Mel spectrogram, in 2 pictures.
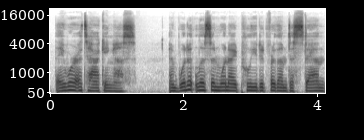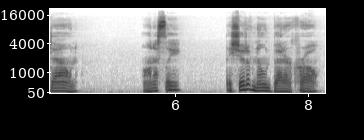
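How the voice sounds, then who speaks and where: A woman's voice: sits low, dark tone, no echo. A woman playing a determined, pragmatic researcher of the supernatural in an audio roleplay, speaking in a conversational, matter-of-fact way. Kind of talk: audio roleplay acting, addressing the listener.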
